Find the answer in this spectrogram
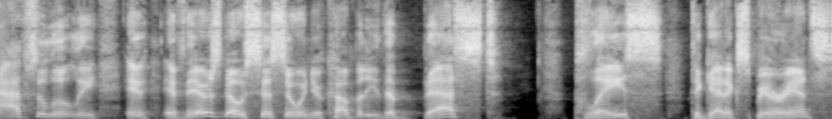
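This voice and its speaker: A fairly high-pitched man's voice, bright and sharp in tone, at a moderate pace with ordinary pitch variation. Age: 50s. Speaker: cybersecurity expert. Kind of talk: interview.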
